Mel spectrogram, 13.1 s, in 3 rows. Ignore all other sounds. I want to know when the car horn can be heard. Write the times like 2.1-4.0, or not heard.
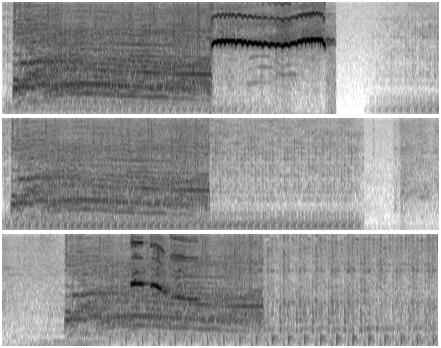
not heard.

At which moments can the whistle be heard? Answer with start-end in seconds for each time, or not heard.
2.0-3.4, 10.0-10.8.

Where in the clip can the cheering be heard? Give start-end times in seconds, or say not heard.
0.1-2.1, 4.5-6.5, 9.3-11.4.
